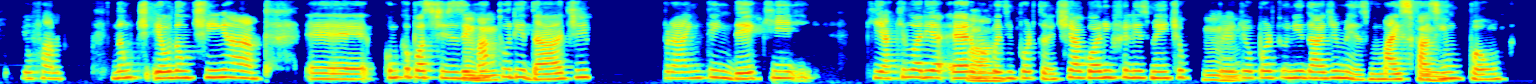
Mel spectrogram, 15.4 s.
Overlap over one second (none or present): none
